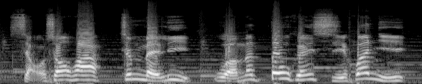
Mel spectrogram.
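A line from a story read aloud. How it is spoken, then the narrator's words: Two dogs calling out together. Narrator (Chinese): 大黄狗呢，跟小黄狗一起叫道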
